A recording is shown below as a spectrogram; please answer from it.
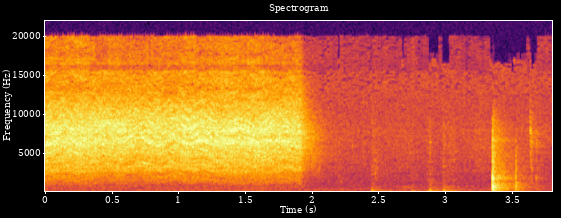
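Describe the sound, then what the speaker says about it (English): Nonstick cooking spray hisses into a 9 by 5 by 3 inch loaf pan in one steady two-second burst, followed by light taps and clatter of the can and pan. "What I'm going to do is spray it with some nonstick cooking spray."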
